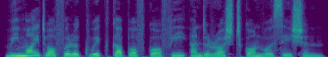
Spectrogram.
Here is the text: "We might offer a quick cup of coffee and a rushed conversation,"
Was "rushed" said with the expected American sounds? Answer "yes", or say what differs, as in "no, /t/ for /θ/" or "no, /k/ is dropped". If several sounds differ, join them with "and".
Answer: yes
